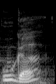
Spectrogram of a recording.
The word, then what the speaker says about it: hygge: Oui, que l'on écrit H-Y-G-G-E, mais les Danois le prononcent Ouga.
